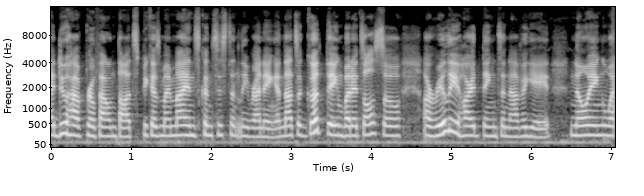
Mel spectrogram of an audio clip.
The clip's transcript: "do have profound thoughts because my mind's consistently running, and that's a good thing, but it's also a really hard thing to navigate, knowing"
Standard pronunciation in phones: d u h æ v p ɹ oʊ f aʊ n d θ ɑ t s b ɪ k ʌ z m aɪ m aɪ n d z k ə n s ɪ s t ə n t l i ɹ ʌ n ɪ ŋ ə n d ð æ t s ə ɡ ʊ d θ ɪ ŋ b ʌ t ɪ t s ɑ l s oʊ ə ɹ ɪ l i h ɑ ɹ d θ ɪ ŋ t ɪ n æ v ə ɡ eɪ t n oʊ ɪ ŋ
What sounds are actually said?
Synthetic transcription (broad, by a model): d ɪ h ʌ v p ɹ oʊ f aʊ n θ ɑ t s b ɪ k ʌ z m aɪ m aɪ n d z k ə n s ɪ s t ə n t l i ɹ ʌ n ɪ ŋ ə n ð æ t s ə ɡ ʊ d θ ɪ ŋ b ʌ t ɪ t s ɑ l s oʊ ə ɹ ɪ l i h ɑ ɹ d θ ɪ ŋ t ɪ n æ v ə ɡ eɪ t n oʊ ɪ ŋ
